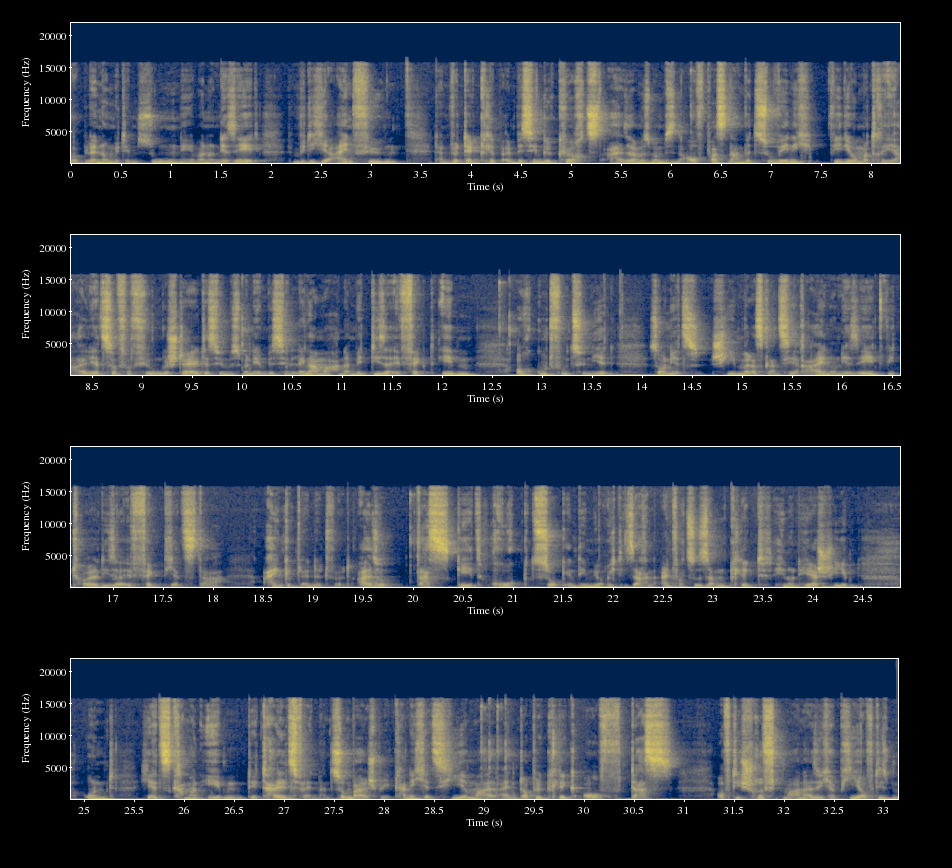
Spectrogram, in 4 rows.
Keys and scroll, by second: 13.6 space, 18.7 space.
